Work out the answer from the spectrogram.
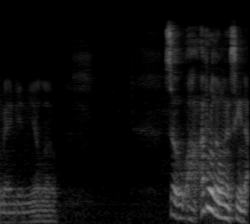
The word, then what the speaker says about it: Manganiello: moyer mangano the werewolf manganiello i think is how you say his name joe man getting yellow so i've really only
